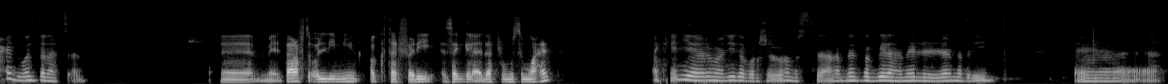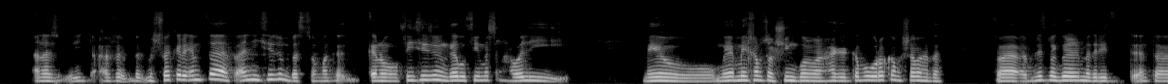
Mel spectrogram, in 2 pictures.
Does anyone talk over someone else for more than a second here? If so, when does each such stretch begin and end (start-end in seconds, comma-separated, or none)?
none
